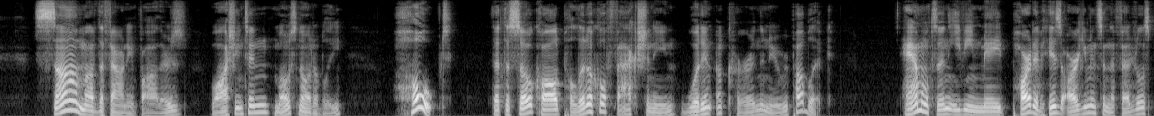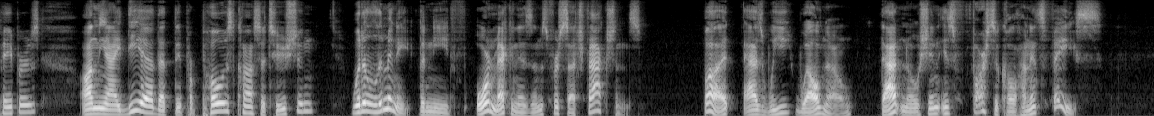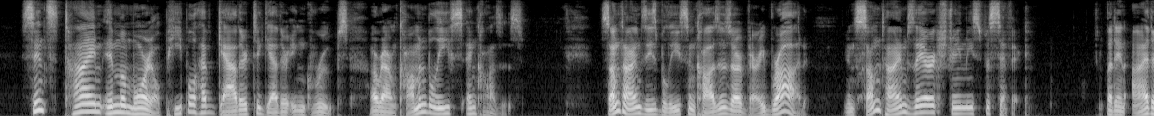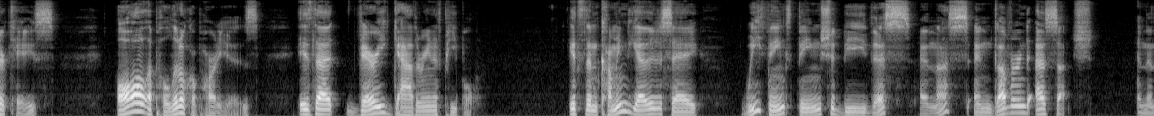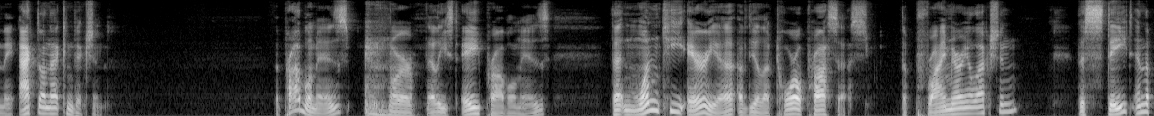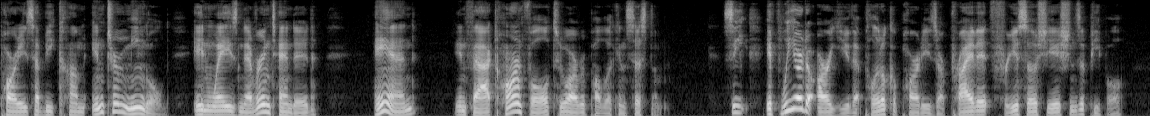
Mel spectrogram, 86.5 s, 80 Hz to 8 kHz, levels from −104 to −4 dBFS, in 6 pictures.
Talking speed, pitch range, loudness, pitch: 130 wpm, 90-150 Hz, -26 LUFS, 110 Hz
